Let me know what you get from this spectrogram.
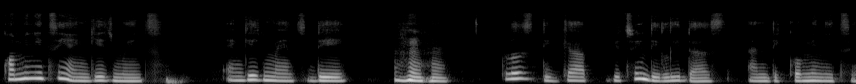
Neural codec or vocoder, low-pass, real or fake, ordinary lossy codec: codec, 24 kHz, 0.9 kbps, DualCodec; none; fake; none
